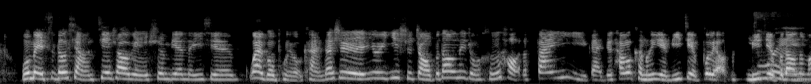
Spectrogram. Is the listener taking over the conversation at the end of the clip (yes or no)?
yes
